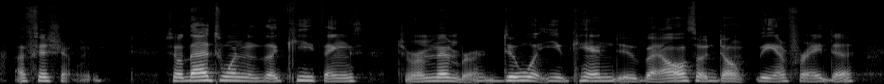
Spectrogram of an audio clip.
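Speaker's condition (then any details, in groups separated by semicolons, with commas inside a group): Dysarthria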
